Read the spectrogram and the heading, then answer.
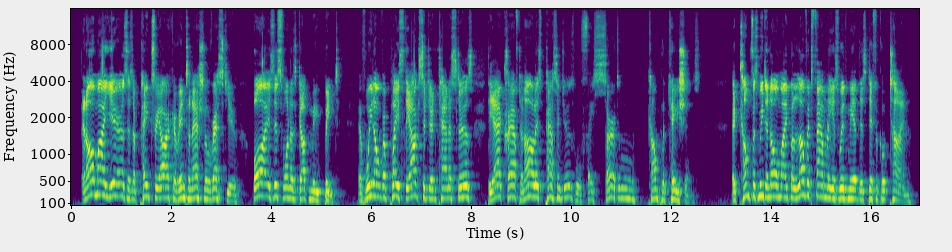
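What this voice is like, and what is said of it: Put-on American accent. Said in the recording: “They're Americans. I'm gonna have to do an accent now, right?”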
